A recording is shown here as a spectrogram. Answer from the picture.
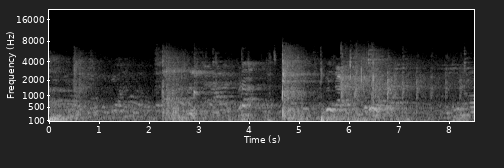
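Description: Sharp hits of badminton rackets on a shuttlecock during a rally, the loudest strike about halfway through, over a murmur of background voices.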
